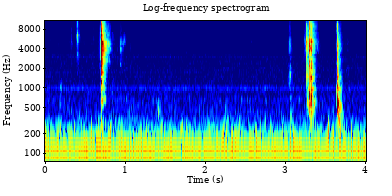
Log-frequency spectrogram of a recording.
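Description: Rigid plastic trading-card holders clicking as they are handled and set down on a stack of cards: a few short sharp taps, the loudest about three-quarters of a second in, then three more near the end.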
